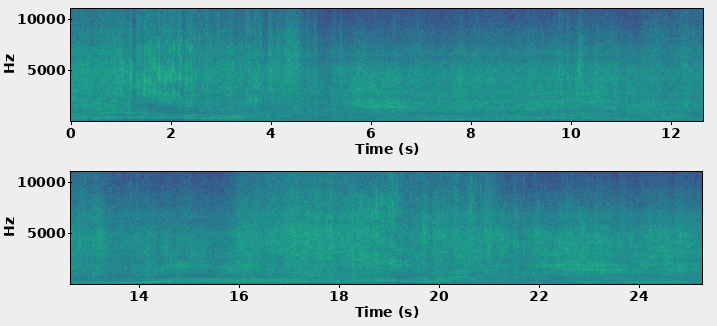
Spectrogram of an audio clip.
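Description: Race cars circling the oval at Midvale Speedway, a steady loud roar of several engines with rising and falling pitch as cars run side by side and pass through lap traffic, continuous throughout.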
